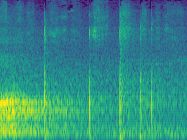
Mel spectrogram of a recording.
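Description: Chalk writing on a blackboard: several short, sharp taps and scratches as letters are chalked on.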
